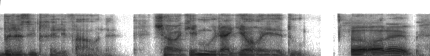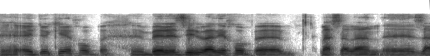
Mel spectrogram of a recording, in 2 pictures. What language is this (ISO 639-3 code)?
fas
